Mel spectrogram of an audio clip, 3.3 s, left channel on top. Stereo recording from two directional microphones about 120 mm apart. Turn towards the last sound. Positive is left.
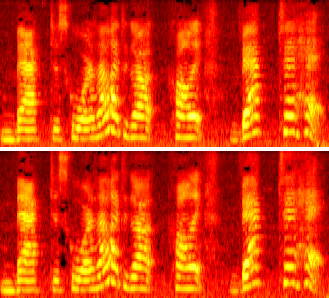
turn(degrees=-15)  # may be behind; listen again after turning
